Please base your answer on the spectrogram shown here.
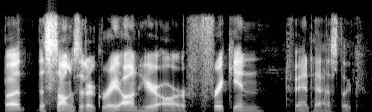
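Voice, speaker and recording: Male music reviewer, deep smooth voice, offhand rambling chat, slightly muffled recording. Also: a little slow, bright, forceful tone, no room sound. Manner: rambling, offhand, swears casually. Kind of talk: casual chat.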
